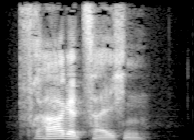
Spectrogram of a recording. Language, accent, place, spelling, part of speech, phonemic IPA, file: German, Germany, Berlin, Fragezeichen, noun, /ˈfʁaːɡətsaɪ̯çn̩/, De-Fragezeichen.ogg
- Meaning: question mark (punctuation)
